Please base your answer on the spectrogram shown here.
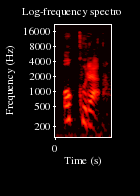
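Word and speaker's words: オクラ: And Japanese ng okra ay okura. No? Pagbigkas lang ang iba.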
